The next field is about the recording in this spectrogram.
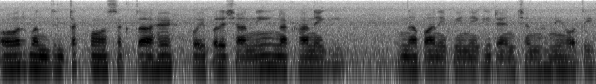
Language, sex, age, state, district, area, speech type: Urdu, male, 45-60, Uttar Pradesh, Muzaffarnagar, urban, spontaneous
